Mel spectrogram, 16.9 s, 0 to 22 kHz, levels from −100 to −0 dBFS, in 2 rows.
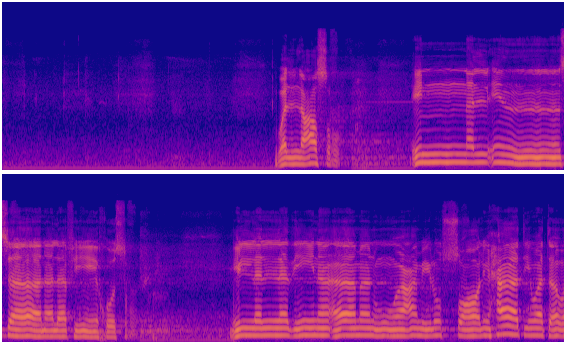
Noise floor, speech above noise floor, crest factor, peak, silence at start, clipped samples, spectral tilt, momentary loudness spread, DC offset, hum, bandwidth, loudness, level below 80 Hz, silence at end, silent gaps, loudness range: -65 dBFS; 28 dB; 18 dB; -22 dBFS; 4.1 s; under 0.1%; -6 dB/octave; 20 LU; under 0.1%; none; 11.5 kHz; -37 LUFS; -70 dBFS; 0 s; none; 6 LU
